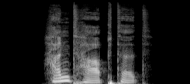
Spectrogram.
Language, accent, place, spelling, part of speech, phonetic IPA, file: German, Germany, Berlin, handhabtet, verb, [ˈhantˌhaːptət], De-handhabtet.ogg
- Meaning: inflection of handhaben: 1. second-person plural preterite 2. second-person plural subjunctive II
